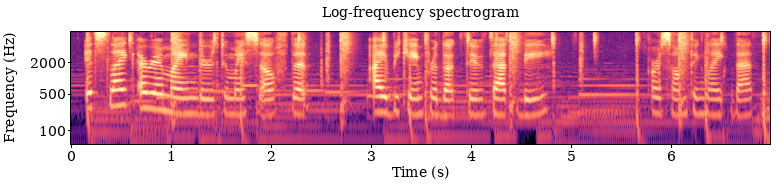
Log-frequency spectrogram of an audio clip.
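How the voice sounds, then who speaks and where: A woman talks at a fairly slow pace while music runs in the background. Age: young. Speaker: college student. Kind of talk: casual tutorial talk to camera.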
